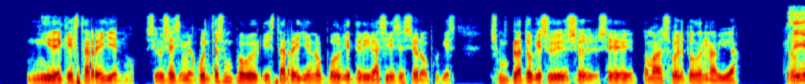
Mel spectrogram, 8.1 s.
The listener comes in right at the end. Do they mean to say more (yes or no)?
yes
